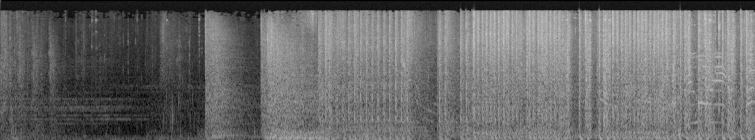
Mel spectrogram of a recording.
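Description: A young man talks into a microphone with animation.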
